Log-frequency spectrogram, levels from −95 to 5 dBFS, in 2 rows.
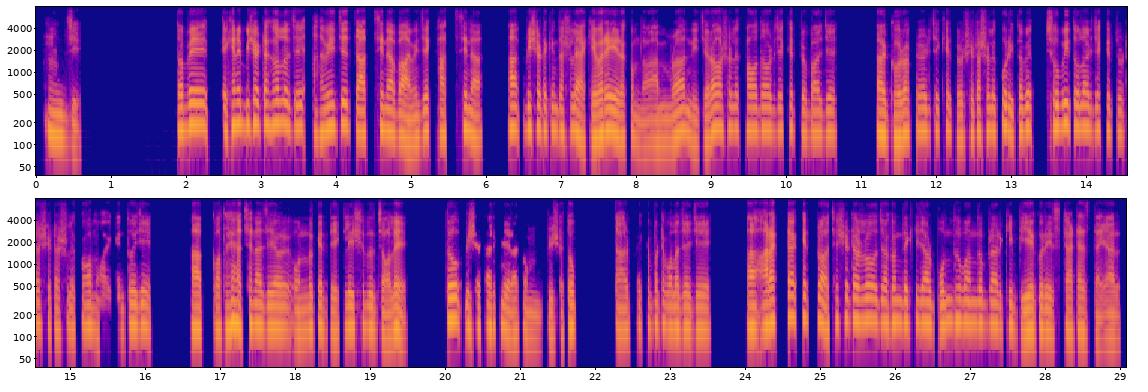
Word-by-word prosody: হুম, 140 Hz, -4 st, +1 dB, 0.2 s
জি। 105 Hz, -, -4 dB, 1.4 s
তবে 165 Hz, +3 st, +4 dB, 0.4 s
এখানে 185 Hz, +5 st, +5 dB
বিষয়টা 190 Hz, 0 st, +4 dB
হলো 195 Hz, 0 st, +4 dB
যে, -, -, +1 dB, 0.3 s
আমি 155 Hz, +3 st, +3 dB
যে 195 Hz, -, +6 dB
চাচ্ছি 145 Hz, +2 st, +2 dB
না -, -, +5 dB
বা 135 Hz, -, +4 dB
আমি 115 Hz, +2 st, -1 dB
যে 150 Hz, -, +5 dB
খাচ্ছি 140 Hz, +3 st, -2 dB
না, 130 Hz, -, +2 dB, 0.5 s
আ -, -, +8 dB, 0.2 s
বিষয়টা 170 Hz, 0 st, +2 dB
কিন্তু 160 Hz, -1 st, -2 dB
আসলে 155 Hz, +3 st, 0 dB
একেবারেই 135 Hz, +6 st, +5 dB
এরকম 130 Hz, -1 st, -2 dB
না। 100 Hz, -, -5 dB, 0.2 s
আমরা 115 Hz, +4 st, -1 dB, 0.2 s
নিজেরাও 120 Hz, -, +1 dB
আসলে 165 Hz, +1 st, -4 dB
খাওয়া 160 Hz, 0 st, +1 dB
দাওয়ার 165 Hz, -1 st, 0 dB
যে -, -, +1 dB
ক্ষেত্রে 155 Hz, -3 st, -4 dB
বা 145 Hz, -, +1 dB
ওই -, -, -2 dB
যে 150 Hz, -, +1 dB, 0.6 s
আ -, -, +7 dB, 0.2 s
ঘোরা-ফেরার 145 Hz, +4 st, +1 dB
যে -, -, -1 dB
ক্ষেত্র, 155 Hz, -6 st, -4 dB
সেটা 145 Hz, +1 st, -1 dB
আসলে 155 Hz, -1 st, -1 dB
করি। 170 Hz, -4 st, +2 dB
তবে 160 Hz, +2 st, +2 dB, 0.3 s
ছবি 175 Hz, +2 st, +3 dB
তোলার 175 Hz, -1 st, +1 dB
যে 165 Hz, -, 0 dB
ক্ষেত্রটা, 145 Hz, -1 st, -4 dB
সেটা 125 Hz, 0 st, -5 dB
আসলে 125 Hz, +1 st, -6 dB
কম 135 Hz, -1 st, -1 dB
হয়। 95 Hz, -1 st, -12 dB
কিন্তু 120 Hz, 0 st, -13 dB
ওই -, -, +1 dB
যে, -, -, +2 dB, 0.6 s
আ -, -, +5 dB, 0.3 s
কথায় 135 Hz, +4 st, +2 dB
আছে 135 Hz, +2 st, -4 dB
না? 145 Hz, -, +3 dB
যে, -, -, +1 dB
অ -, -, +2 dB, 0.2 s
অন্যকে 120 Hz, +3 st, -1 dB
দেখলেই 130 Hz, +4 st, 0 dB
শুধু 130 Hz, -1 st, -1 dB
জ্বলে। 110 Hz, +4 st, +3 dB, 0.6 s
তো -, -, +3 dB, 0.2 s
বিষয়টা 135 Hz, +1 st, -3 dB
আরকি 135 Hz, +2 st, -7 dB
এরকম। 110 Hz, 0 st, -4 dB, 0.2 s
বিষয় 105 Hz, -1 st, -5 dB
তো -, -, +7 dB, 0.6 s
তার 120 Hz, 0 st, -1 dB
প্রেক্ষাপটে 145 Hz, +1 st, -5 dB
বলা 130 Hz, 0 st, +1 dB
যায় 130 Hz, -1 st, 0 dB
যে, -, -, +1 dB, 0.7 s
আ -, -, +7 dB, 0.2 s
আরেকটা 160 Hz, +5 st, +5 dB
ক্ষেত্র 180 Hz, -3 st, -2 dB
আছে, 130 Hz, +7 st, -6 dB
সেটা 175 Hz, -1 st, 0 dB
হলো 165 Hz, +2 st, +1 dB, 0.2 s
যখন 160 Hz, +1 st, +1 dB
দেখি 155 Hz, -1 st, -2 dB
যে, -, -, +2 dB
আমার 150 Hz, -2 st, +1 dB
বন্ধু-বান্ধবরা 150 Hz, -1 st, -1 dB
আরকি 135 Hz, +1 st, -4 dB
বিয়ে 120 Hz, +2 st, +4 dB
করে 125 Hz, -1 st, +1 dB
স্ট্যাটাস 120 Hz, -1 st, -2 dB
দেয় 95 Hz, 0 st, -4 dB
আর, 100 Hz, -, -3 dB
145 Hz, 185 wpm, -25 LUFS, 125-160 Hz, 1.4 s, আ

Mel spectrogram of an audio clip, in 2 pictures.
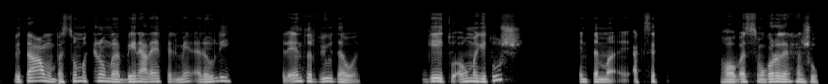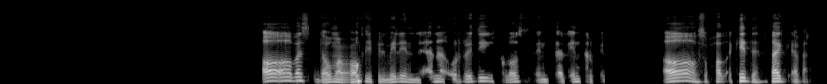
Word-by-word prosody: بتاعهم. 150 Hz, +1 st, +1 dB
بس 125 Hz, +4 st, -3 dB
هُم 155 Hz, 0 st, -1 dB
كانوا 155 Hz, +1 st, -2 dB
منبهين 125 Hz, +1 st, +1 dB
عليَّ 130 Hz, +3 st, +1 dB
في 115 Hz, -, -7 dB
الmail، 120 Hz, +6 st, -5 dB
قالوا 115 Hz, +5 st, -1 dB
لي 165 Hz, -2 st, -3 dB, 0.6 s
الinterview 145 Hz, -2 st, 0 dB
دوّة، 105 Hz, -5 st, -2 dB, 0.6 s
جيته 140 Hz, +4 st, +2 dB
أو 130 Hz, -, 0 dB
ما 145 Hz, 0 st, +3 dB
جيتوش، 185 Hz, +12 st, -2 dB, 0.6 s
أنت 115 Hz, +1 st, -2 dB
م 110 Hz, -2 st, +1 dB
accepted، -, -, -7 dB, 0.5 s
هو 105 Hz, -1 st, +3 dB
بس 125 Hz, +2 st, 0 dB
مجرد 125 Hz, +4 st, +4 dB
إن 120 Hz, -, +5 dB
إحنا 125 Hz, 0 st, -2 dB
نشوفك. 110 Hz, -2 st, -1 dB, 2.7 s
آه 170 Hz, +1 st, +7 dB
آه، -, -, +4 dB
بس 175 Hz, 0 st, 0 dB
ده 105 Hz, -, 0 dB
هو -, -, +3 dB
مبعوت 115 Hz, +4 st, +4 dB
لي 120 Hz, -, -2 dB
في 115 Hz, -, -7 dB
الmail 115 Hz, +6 st, -1 dB
إن 110 Hz, -5 st, -2 dB, 0.2 s
أنا 130 Hz, -, 0 dB
already 135 Hz, +6 st, -2 dB
خلاص، 135 Hz, +1 st, -4 dB
أنت 105 Hz, 0 st, -6 dB
الinterview 130 Hz, +2 st, -5 dB, 0.6 s
آه، 150 Hz, 0 st, +6 dB
سبحان 125 Hz, -, -5 dB
الله، -, -, -17 dB
كده 125 Hz, -8 st, +2 dB
فجأة 135 Hz, -2 st, +4 dB
بقى. -, -, -16 dB
130 Hz, 165 wpm, -24 LUFS, 115-145 Hz, 2.7 s, آه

